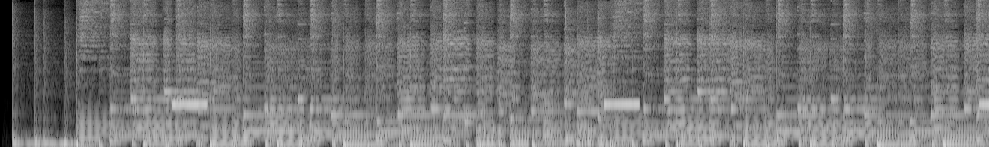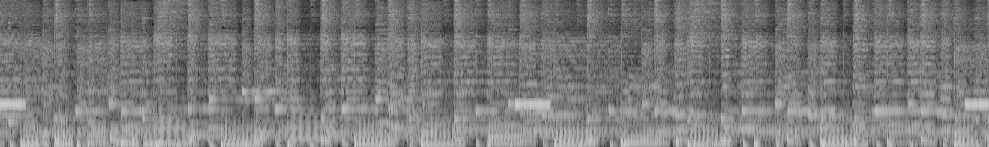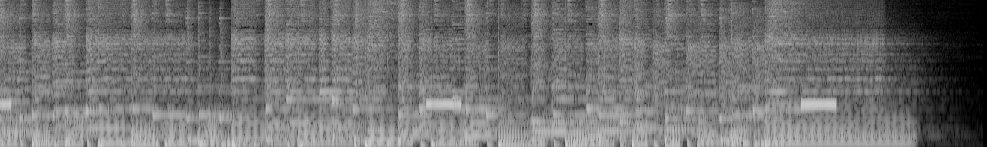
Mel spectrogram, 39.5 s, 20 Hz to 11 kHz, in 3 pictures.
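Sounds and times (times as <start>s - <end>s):
Christmas rock music: 1.0s - 38.4s.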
